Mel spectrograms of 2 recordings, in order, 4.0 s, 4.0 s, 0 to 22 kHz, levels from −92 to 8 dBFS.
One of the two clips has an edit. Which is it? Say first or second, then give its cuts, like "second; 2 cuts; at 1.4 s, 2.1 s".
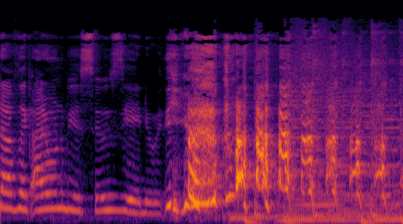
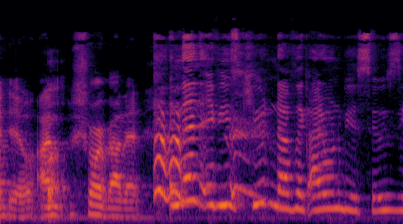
second; 1 cut; at 1.5 s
